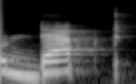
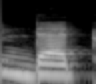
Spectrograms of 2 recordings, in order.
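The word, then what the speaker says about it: debt: नहीं डाउट हो गया अब इसको डेप्ट डेप्ट पढ़ देते होंगे तो ये डेट होगा डेट यानी बी साइलेंट अब इसको सबटल पढ़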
